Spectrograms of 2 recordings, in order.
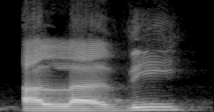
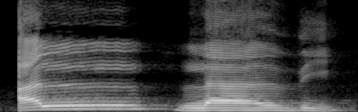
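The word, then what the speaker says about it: الَّذِي: Saya menemukan sering kalau baru mulai istiqomah, berusaha istiqomah, kata lamnya tidak ditekan. Jadi bunyinya alladzi. Harusnya cara membacanya al dulu baru ladzi. Nah, kan gini. Alladzi gitu.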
